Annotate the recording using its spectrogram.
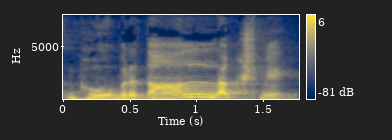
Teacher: It is followed by l, Lakshmi, la. So, the anuswara transforms to a nasal sound of la. It is l. So, it becomes Bhubhrital Lakshmi. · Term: half la with a nasal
